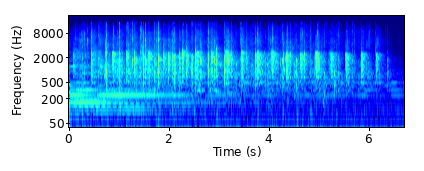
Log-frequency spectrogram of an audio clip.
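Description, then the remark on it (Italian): Sustained audience applause, a dense mass of many hands clapping steadily at moderate loudness, with a faint low hum beneath and no voices standing out, tapering slightly toward the end. “Un grande applauso.”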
